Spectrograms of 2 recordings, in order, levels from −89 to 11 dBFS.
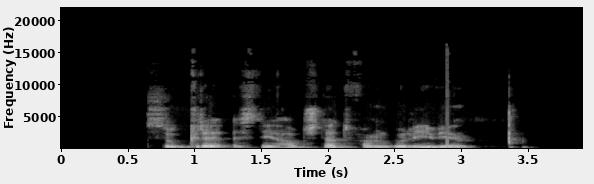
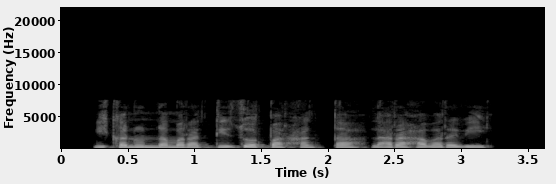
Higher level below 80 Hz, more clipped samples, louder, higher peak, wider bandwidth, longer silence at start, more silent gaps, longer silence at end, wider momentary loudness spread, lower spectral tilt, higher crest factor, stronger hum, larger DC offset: first, -58 dBFS vs -76 dBFS; neither; first, -22 LUFS vs -32 LUFS; first, -4 dBFS vs -14 dBFS; first, 12.5 kHz vs 7.8 kHz; first, 0.65 s vs 0.25 s; second, none vs 2.00-2.05 s; about the same, 0.4 s vs 0.4 s; first, 14 LU vs 7 LU; second, -6 dB/octave vs -8 dB/octave; about the same, 18 dB vs 18 dB; neither; neither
